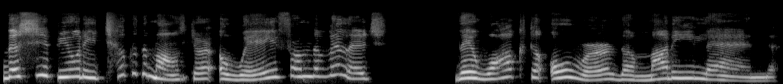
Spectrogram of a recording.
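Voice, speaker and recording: Slow, high-voiced woman reading a storybook. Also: lively intonation, a little mellow. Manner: simple, explanatory, checks in with listeners. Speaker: parent reading a picture book aloud. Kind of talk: read-aloud storytelling with asides.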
